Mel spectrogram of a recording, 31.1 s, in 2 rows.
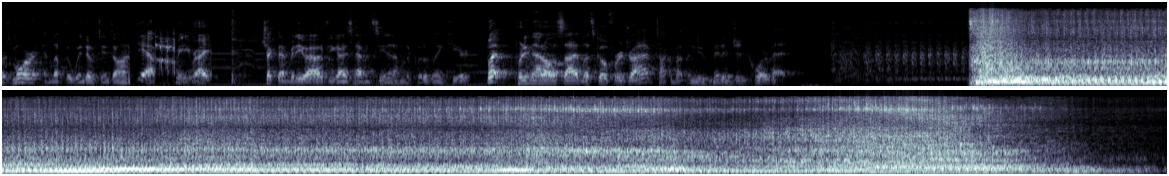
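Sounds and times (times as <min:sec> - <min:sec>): car engine starting and idling: 0:11.1 - 0:31.0.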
